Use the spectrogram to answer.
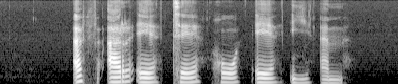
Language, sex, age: Norwegian, female, 52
